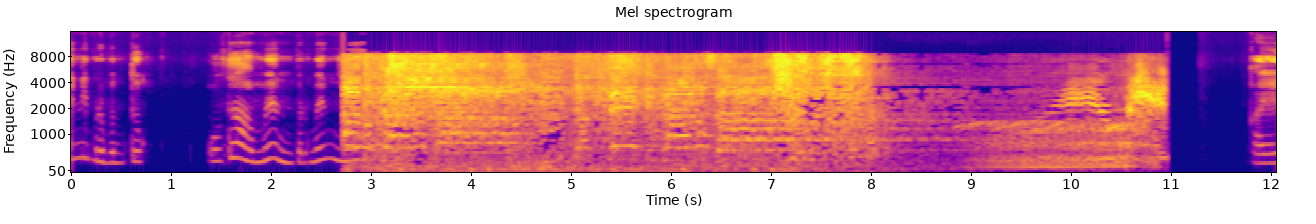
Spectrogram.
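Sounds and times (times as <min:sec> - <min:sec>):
cat-like yowling cry: 0:09.6 - 0:11.0.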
